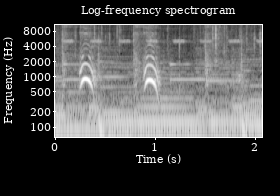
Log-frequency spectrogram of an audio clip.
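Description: Two short squeaky chirps from a cartoon-style character voice, each rising then falling in pitch, about two-thirds of a second apart, over soft background music.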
